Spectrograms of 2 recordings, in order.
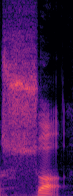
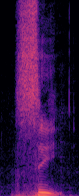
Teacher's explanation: Kalau shad, sha, lidahnya naik. Kalau sin, lidahnya bawah. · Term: isti'la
